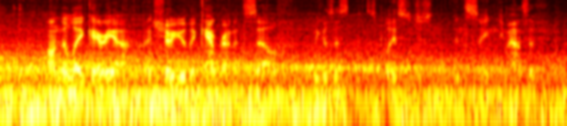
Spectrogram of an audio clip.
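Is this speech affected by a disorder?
No.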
